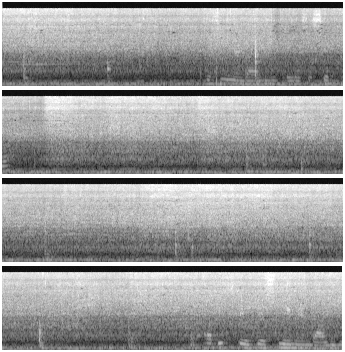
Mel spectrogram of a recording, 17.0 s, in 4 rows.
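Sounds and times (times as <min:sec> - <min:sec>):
potatoes sizzling in oil: 0:00.0 - 0:17.0
wooden spoon tapping wok: 0:00.2 - 0:00.6, 0:01.2 - 0:01.6, 0:02.6 - 0:03.5, 0:07.2 - 0:09.6, 0:10.2 - 0:17.0.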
